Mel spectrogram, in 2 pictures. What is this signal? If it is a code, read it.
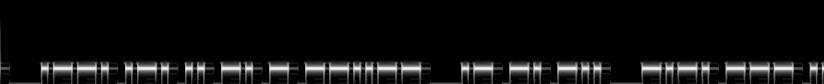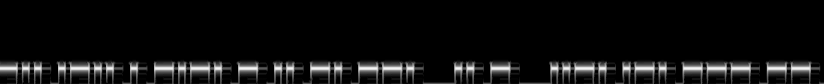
Morse code, heard as a keyed tone, about 20 wpm, 750 Hz. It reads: PRINT, AND COLLECTING IT FROM
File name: Archive / 20 WPM / 20WPM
